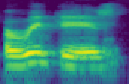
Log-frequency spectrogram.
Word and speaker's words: Orikis: In this chapter on Know Yourself, you talk about Orikis. Is that the right way to say that? – That is. – Okay. Orikis.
